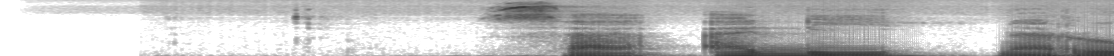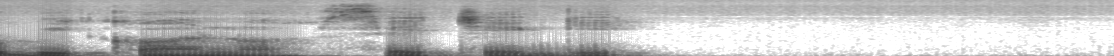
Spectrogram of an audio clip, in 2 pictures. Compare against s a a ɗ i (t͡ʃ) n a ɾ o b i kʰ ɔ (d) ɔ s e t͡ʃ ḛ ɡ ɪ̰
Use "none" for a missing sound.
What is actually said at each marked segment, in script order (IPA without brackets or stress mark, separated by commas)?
none, n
